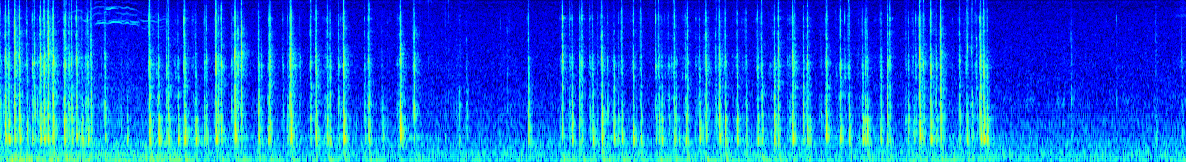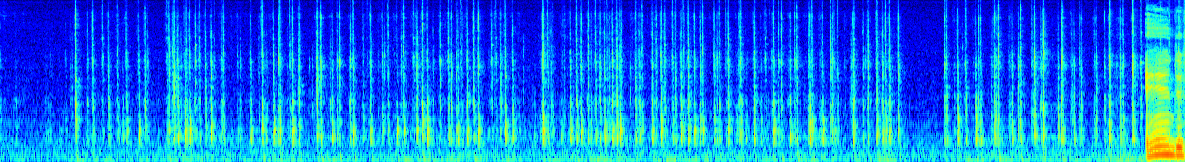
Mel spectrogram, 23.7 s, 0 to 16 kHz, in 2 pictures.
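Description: Keys clack in quick, muffled bursts on a GK61 mechanical keyboard fitted with lubed Zilent V2 silent tactile switches and O-ringed keycaps, soft and close, broken by a few pauses.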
